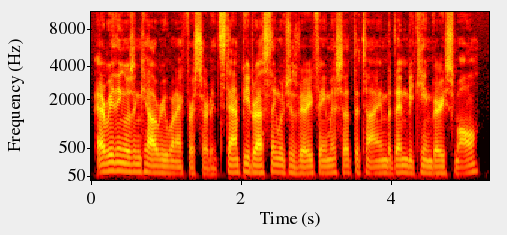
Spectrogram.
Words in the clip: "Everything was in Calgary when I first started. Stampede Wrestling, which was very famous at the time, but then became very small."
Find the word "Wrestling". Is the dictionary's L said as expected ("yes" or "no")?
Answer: yes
